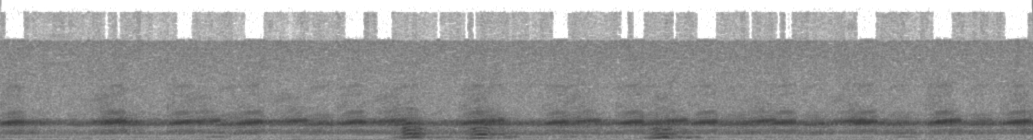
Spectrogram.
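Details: Frogs calling from rice paddies in early summer, before rice transplanting: a dense, steady high trill chorus runs throughout, and three short, separate croaks break out near the middle.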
